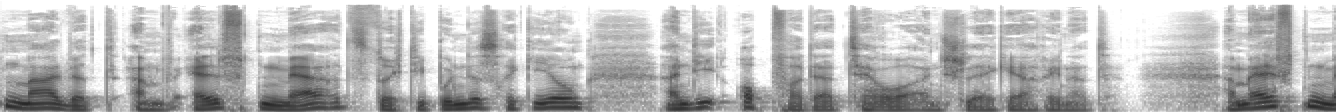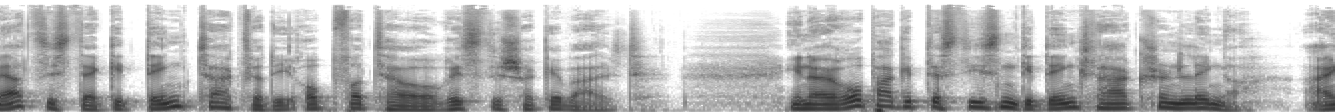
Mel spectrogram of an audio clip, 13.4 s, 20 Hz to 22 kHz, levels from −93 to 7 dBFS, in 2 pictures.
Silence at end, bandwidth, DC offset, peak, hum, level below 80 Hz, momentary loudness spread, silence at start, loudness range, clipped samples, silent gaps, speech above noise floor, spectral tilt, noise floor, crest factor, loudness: 0 s; 19 kHz; under 0.1%; 0 dBFS; none; -38 dBFS; 11 LU; 0 s; 4 LU; under 0.1%; none; 26 dB; -6 dB/octave; -44 dBFS; 18 dB; -19 LUFS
